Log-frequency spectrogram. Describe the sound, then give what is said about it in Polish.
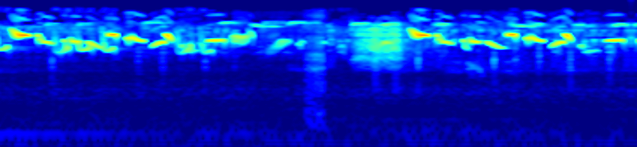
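A snow bunting sings a fast, continuous run of bright, warbling chirps and trills, clear, with a brief rustling burst partway through and no talking. “To jest też taka ciekawostka związana ze śniegułą.”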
